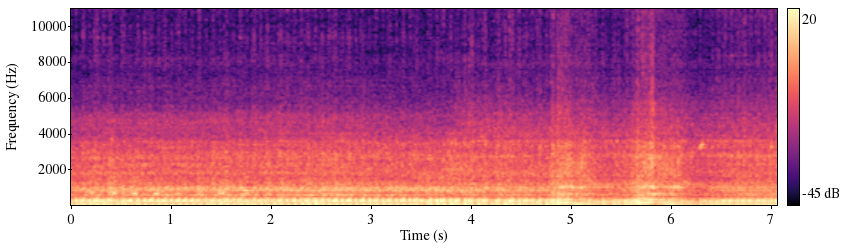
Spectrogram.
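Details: Ducati Panigale twin with newly installed clear clutch cover, fairings refitted: steady fast idle with some mechanical clatter and a couple of short revs near the end; normal running, sounds about the same as before.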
